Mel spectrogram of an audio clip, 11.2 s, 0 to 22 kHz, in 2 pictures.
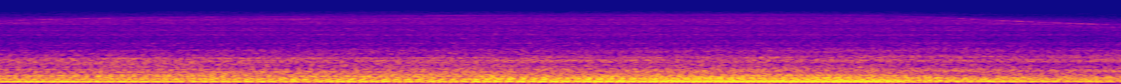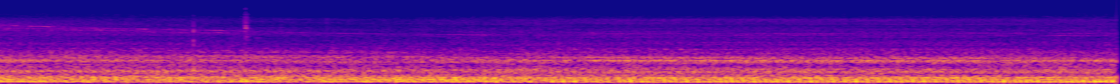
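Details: Ford 7.3 diesel at idle: steady low hum, strongest early then easing off, with a faint high whine sliding down; humming noise of unclear source.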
